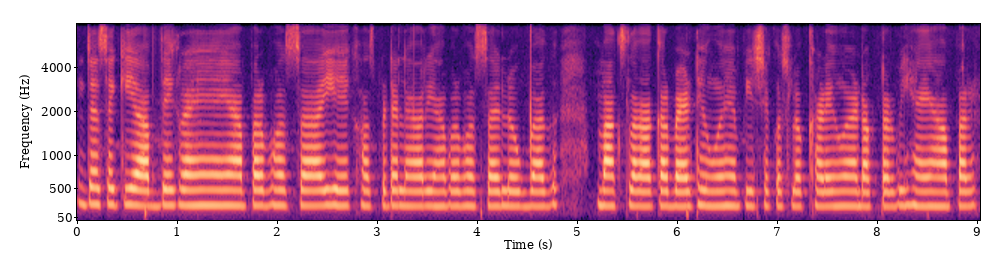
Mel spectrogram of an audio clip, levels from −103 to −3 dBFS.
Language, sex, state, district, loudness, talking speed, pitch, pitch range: Hindi, female, Madhya Pradesh, Bhopal, -17 LUFS, 245 wpm, 225 Hz, 225-235 Hz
